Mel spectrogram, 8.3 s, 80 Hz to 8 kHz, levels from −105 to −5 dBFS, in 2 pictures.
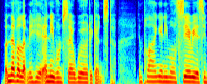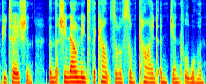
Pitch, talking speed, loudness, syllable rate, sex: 160 Hz, 220 wpm, -19 LUFS, 5.8 syllables/s, female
